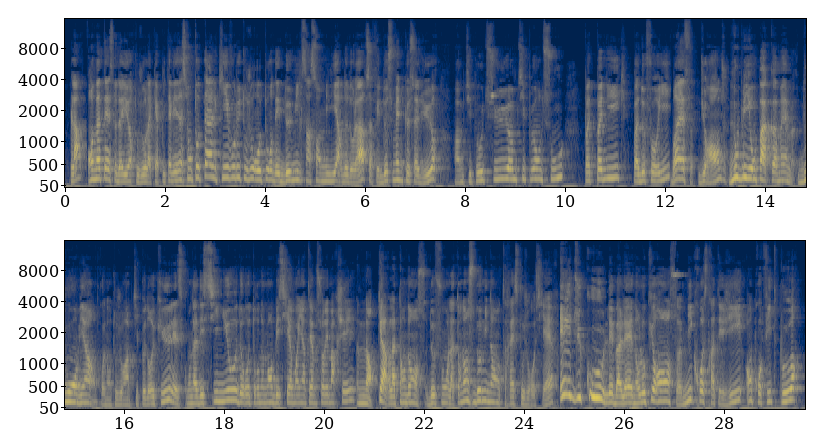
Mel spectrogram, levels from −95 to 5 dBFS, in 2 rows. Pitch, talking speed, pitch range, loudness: 175 Hz, 190 wpm, 155-210 Hz, -25 LUFS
